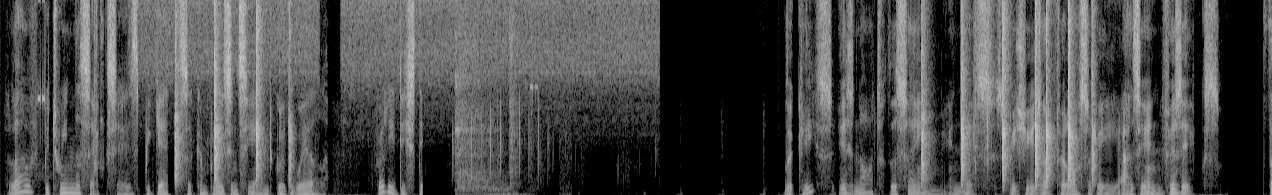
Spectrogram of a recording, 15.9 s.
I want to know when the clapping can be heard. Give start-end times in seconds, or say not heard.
2.1-3.7, 5.7-7.2, 11.5-13.8.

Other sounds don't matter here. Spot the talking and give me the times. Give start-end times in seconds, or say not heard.
0.1-5.3, 9.7-15.8.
